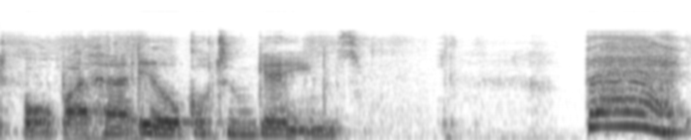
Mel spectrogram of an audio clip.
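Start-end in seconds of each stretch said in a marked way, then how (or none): 2.9-3.4 high excited call; exclaiming. Acted. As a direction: point and call out. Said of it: "exclaimed the boy".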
